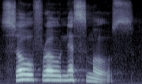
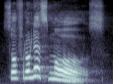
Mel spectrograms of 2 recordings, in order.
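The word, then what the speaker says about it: sophronesmos (σωφρονισμός): Well, there is a word, and it is pronounced sophronesmos. Sophronesmos.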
